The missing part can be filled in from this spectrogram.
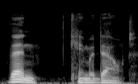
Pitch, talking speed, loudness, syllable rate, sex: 90 Hz, 175 wpm, -19 LUFS, 3.4 syllables/s, male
